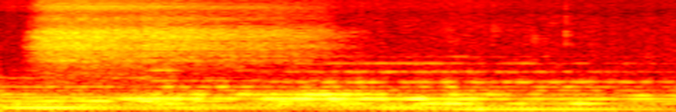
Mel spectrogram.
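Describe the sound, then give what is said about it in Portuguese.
A slow, deep breath drawn in during a guided morning meditation, a soft airy rush of about a second and a half over quiet sustained music. “E de repente, inspirando”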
